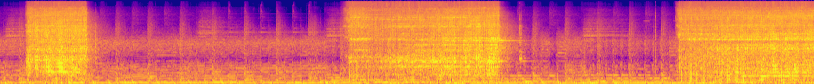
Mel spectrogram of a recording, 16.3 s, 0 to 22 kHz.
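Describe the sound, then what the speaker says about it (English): A power tool with a 15mm socket tightens exhaust hangers on a Jeep Wrangler JK during a cat-back exhaust install, running loud in long whirring bursts with short pauses between them, and no talking. "now using a 15mm socket, we're gonna start tightening up from front to back"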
